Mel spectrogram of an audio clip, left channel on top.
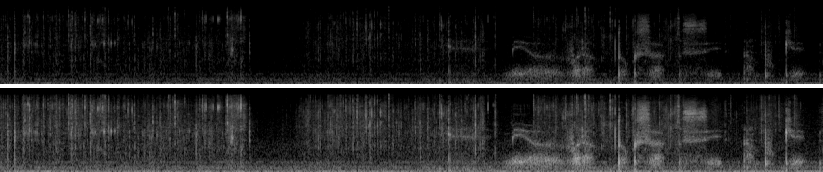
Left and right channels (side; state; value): left; quieter; 13.9 dB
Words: Mais voilà, donc ça c'est un bouquet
